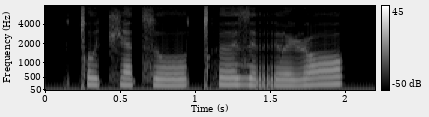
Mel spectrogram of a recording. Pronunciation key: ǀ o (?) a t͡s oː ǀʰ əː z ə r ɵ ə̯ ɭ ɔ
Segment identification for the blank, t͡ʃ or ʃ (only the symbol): t͡ʃ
